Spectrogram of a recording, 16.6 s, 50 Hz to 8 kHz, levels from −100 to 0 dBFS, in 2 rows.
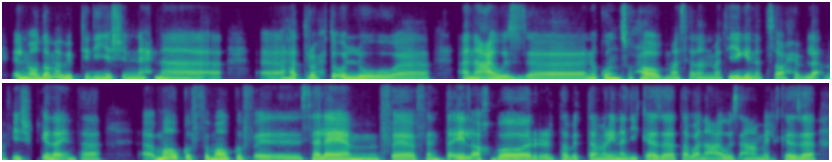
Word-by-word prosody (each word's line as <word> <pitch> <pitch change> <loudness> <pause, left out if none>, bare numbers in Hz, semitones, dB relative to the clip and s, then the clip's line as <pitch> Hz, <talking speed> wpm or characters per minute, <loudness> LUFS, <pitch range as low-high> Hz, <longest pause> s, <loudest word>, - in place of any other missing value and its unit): الموضوع 210 +3 +4
ما 285 +2 +2
بيبتديش 225 +1 0
إن 195 -2 -1
إحنا 225 +2 0 1.0
آآ 365 - -5
هتروح 200 +3 -2
تقول 205 +1 +1
له 190 -4 +1 0.7
أنا 185 -1 +2
عاوز 185 0 +2 0.6
نكون 200 +3 +1
صحاب 195 -4 0
مثلًا 165 0 -5
ما 165 0 -5
تيجي 190 +1 +1
نتصاحب، 170 -1 -5
لأ 170 - -1
ما - - -8
فيش 185 +2 -5
كده، 195 -4 +2
أنت 175 +1 -7 0.6
آآ - - -3
موقِف 260 +1 +4
في 250 -1 0
موقِف 225 0 +3
آآ 115 - -1
سلام 200 -1 +4
ف 195 -2 -6
فأنت 190 +1 -1
إيه 190 - +3
الأخبار؟ 190 0 +2
طَب 190 -2 -2
التمرينة 180 0 -1
دي 180 +1 -3
كذا 180 -2 0
طَب 170 -1 -5
أنا 170 -1 -2
عاوز 170 +1 -3
أعمل 165 0 -6
كذا، 180 -1 0
190 Hz, 150 wpm, -23 LUFS, 175-205 Hz, 1.0 s, الموضوع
